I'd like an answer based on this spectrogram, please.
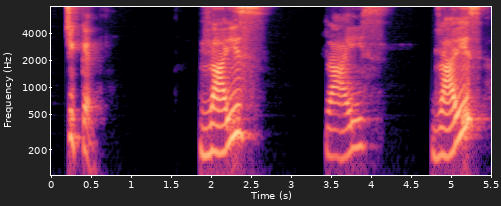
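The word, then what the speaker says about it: Reis: Rice, rice, rice. अब यहां पर देखिए ई आई राइस और यहाँ पर RICE राइस, लगभग एक जैसा सा प्रोनाउंसिएशन है हमारा, लेकिन स्पेलिंग दोनों की डिफरेंट है।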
